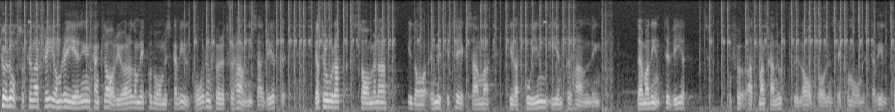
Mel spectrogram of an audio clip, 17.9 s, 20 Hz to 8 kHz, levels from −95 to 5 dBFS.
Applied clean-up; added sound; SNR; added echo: none; Typewriter; 12 dB; none.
